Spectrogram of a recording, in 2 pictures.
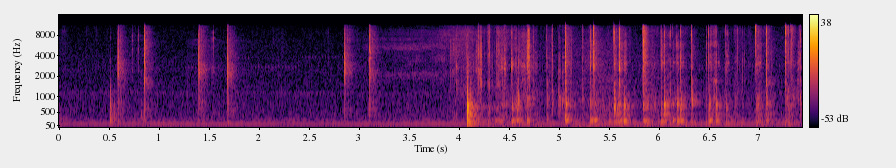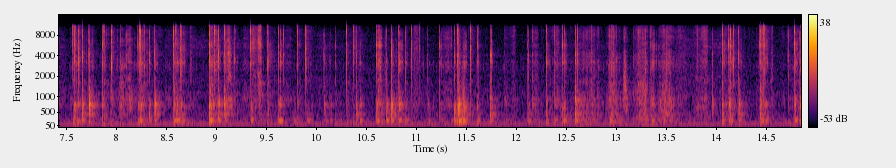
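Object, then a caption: Ribbed flashlight body, plastic or coated metal. Long red nails tap on the ribbed body of a black matte flashlight of plastic or coated metal, first while it is held and then as it stands upright on its head. A few sparse, bright clicks over a faint low hum give way after about four seconds to fast, continuous tapping. Each tap is short and dry with almost no ring.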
